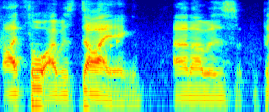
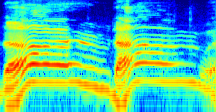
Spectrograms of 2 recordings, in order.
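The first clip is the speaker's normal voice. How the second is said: much higher, wailing no; howling in misery; 5 dB louder than usual. Retold or imitated. Sick Tom howling at Eddie's revolting food talk. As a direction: wail it like you're in agony. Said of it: "howling in misery".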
